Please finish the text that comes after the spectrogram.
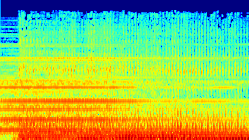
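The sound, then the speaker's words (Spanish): A small airplane engine kicks on abruptly, then settles into a steady, loud, buzzing drone with a rich harmonic hum that holds evenly to the end, with no voices present. “Oye, siento como que la avioneta ya va, ya va en el cielo.”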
